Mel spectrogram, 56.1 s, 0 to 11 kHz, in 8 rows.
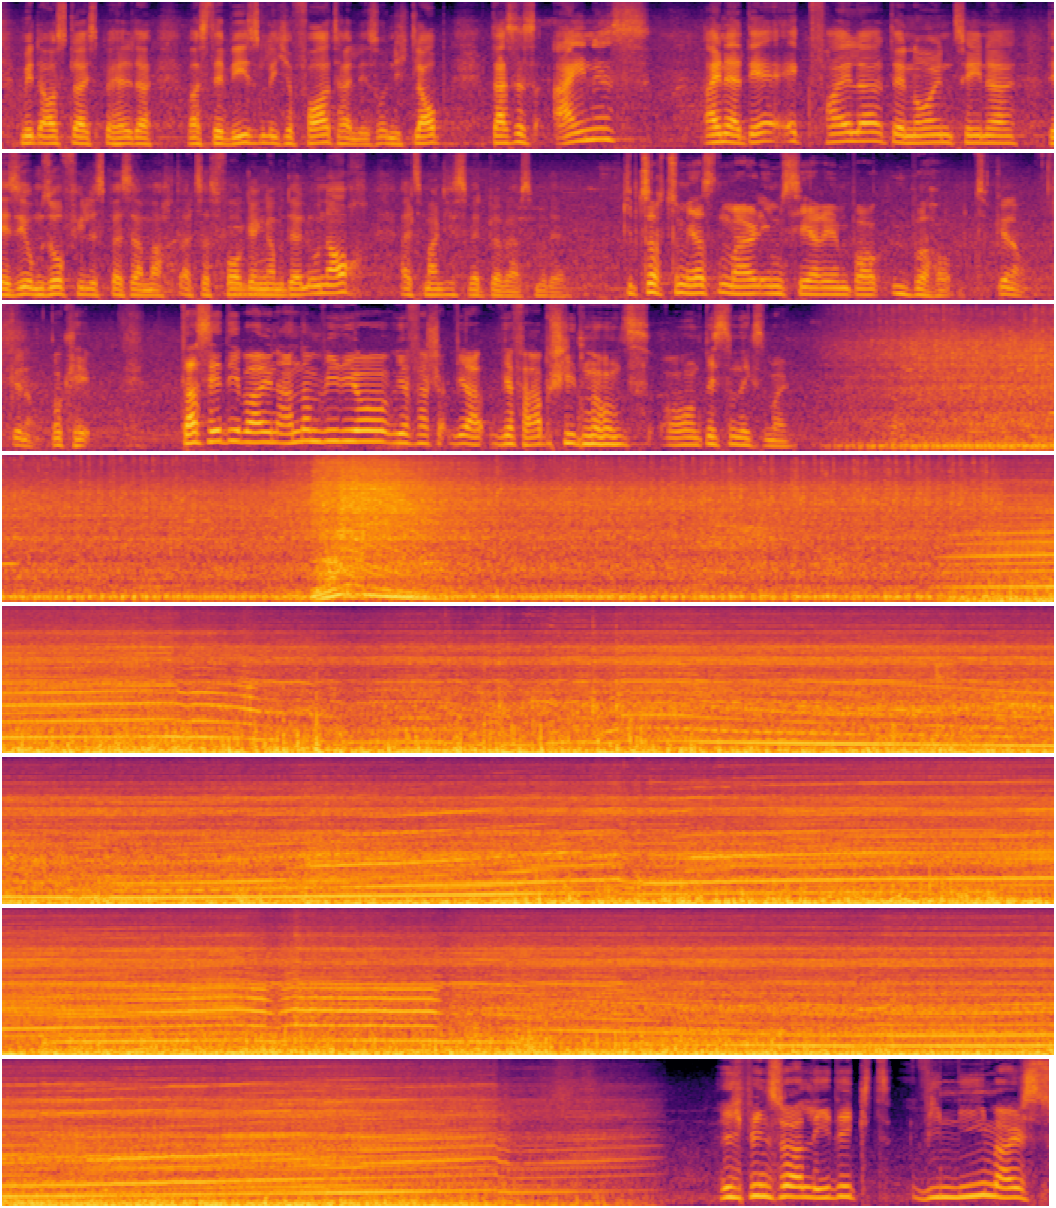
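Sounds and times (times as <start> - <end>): motorcycle engine at speed: 19.5 - 53.5
motorcycle passing by fast: 19.5 - 53.5.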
